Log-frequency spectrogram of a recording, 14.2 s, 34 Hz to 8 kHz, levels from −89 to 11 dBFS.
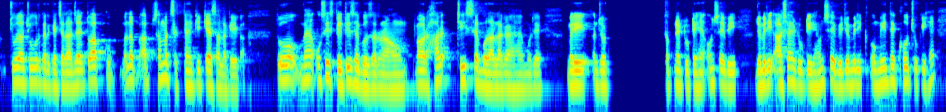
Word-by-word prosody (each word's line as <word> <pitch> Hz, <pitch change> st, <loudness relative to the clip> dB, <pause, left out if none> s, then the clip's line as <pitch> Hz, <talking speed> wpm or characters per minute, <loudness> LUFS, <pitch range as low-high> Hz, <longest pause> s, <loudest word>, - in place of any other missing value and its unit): चूरा-चूर 150 Hz, 0 st, 0 dB
करके 130 Hz, -3 st, 0 dB
चला 120 Hz, 0 st, +2 dB
जाए 130 Hz, +2 st, +3 dB
तो -, -, +4 dB
आप 160 Hz, 0 st, +5 dB
को -, -, -8 dB, 0.2 s
मतलब 165 Hz, -1 st, 0 dB
आप -, -, -1 dB
समझ 175 Hz, +1 st, 0 dB
सकते 130 Hz, 0 st, -3 dB
हैं 125 Hz, -, -1 dB
कि 130 Hz, +1 st, -3 dB
कैसा 125 Hz, -1 st, +4 dB
लगेगा। 105 Hz, -1 st, -4 dB, 0.5 s
तो 165 Hz, 0 st, +2 dB
मैं 170 Hz, -, +2 dB, 0.2 s
उसी 190 Hz, +3 st, +3 dB
स्थिति 150 Hz, -4 st, +2 dB
से 140 Hz, -2 st, +2 dB
गुज़र 115 Hz, -2 st, 0 dB
रहा 110 Hz, -2 st, -1 dB
हूँ, 110 Hz, +1 st, -3 dB, 0.2 s
और 130 Hz, -1 st, +3 dB
हर 155 Hz, +2 st, +3 dB, 0.2 s
चीज़ 160 Hz, +1 st, +1 dB
से -, -, +5 dB
बुरा 115 Hz, -1 st, +4 dB
लगा 115 Hz, 0 st, 0 dB
है 110 Hz, -, -6 dB
मुझे, 115 Hz, +1 st, -6 dB, 0.4 s
मेरी 130 Hz, 0 st, +5 dB
जो 125 Hz, -1 st, -1 dB, 0.9 s
सपने 130 Hz, -, 0 dB
टूटे 120 Hz, -2 st, -2 dB
हैं 120 Hz, 0 st, -2 dB
उनसे 140 Hz, -2 st, +1 dB
भी, 120 Hz, -1 st, -1 dB, 0.3 s
जो 125 Hz, -, +3 dB
मेरी 130 Hz, +1 st, +5 dB
आशाएँ 150 Hz, +3 st, +1 dB
टूटी 125 Hz, -1 st, +1 dB
हैं 120 Hz, -, -4 dB
उनसे 135 Hz, +2 st, +1 dB
भी, 125 Hz, 0 st, 0 dB
जो 135 Hz, +1 st, +1 dB
मेरी 135 Hz, 0 st, -1 dB
उम्मीदें 145 Hz, +4 st, 0 dB
खो 150 Hz, -1 st, 0 dB
चुकी 135 Hz, -2 st, -4 dB
है 170 Hz, +2 st, -6 dB
130 Hz, 215 wpm, -25 LUFS, 120-150 Hz, 0.9 s, आप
